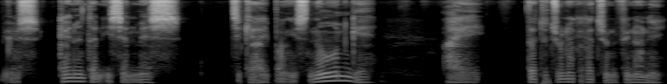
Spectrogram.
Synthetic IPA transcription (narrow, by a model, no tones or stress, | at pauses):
bio̰s | kajnontanʔisanmes | t͡ʃikaajpa̰ŋḭsnonɡe | aj | tatut͡ʃunakakat͡ʃunfinoni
